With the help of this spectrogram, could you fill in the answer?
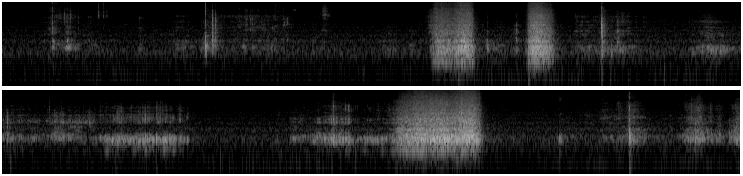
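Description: Fingertips pinch a compacted mound of kinetic sand and break it apart into crumbly pieces. Quiet, soft, gritty crumbling and rubbing sounds are punctuated by a few louder, bright scraping bursts as chunks give way, with brief silent pauses between.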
